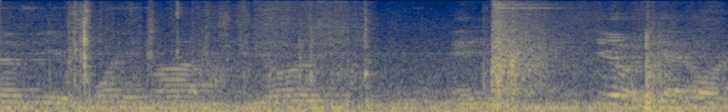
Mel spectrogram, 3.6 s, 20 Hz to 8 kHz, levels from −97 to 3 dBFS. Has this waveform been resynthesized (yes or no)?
no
